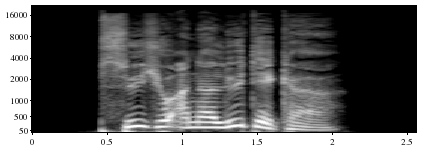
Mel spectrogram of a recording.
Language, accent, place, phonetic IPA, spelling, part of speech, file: German, Germany, Berlin, [psyçoʔanaˈlyːtɪkɐ], Psychoanalytiker, noun, De-Psychoanalytiker.ogg
- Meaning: psychoanalyst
